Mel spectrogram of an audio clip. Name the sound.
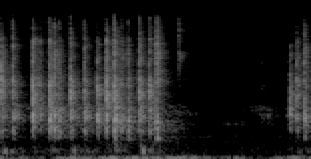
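keys being pressed on a computer keyboard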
